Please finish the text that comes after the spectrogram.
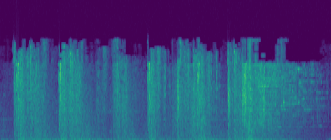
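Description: Gunfire in the video game Fortnite: dense bursts of rapid shots and crackling fusillades running continuously at moderate loudness, with no voices over it.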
